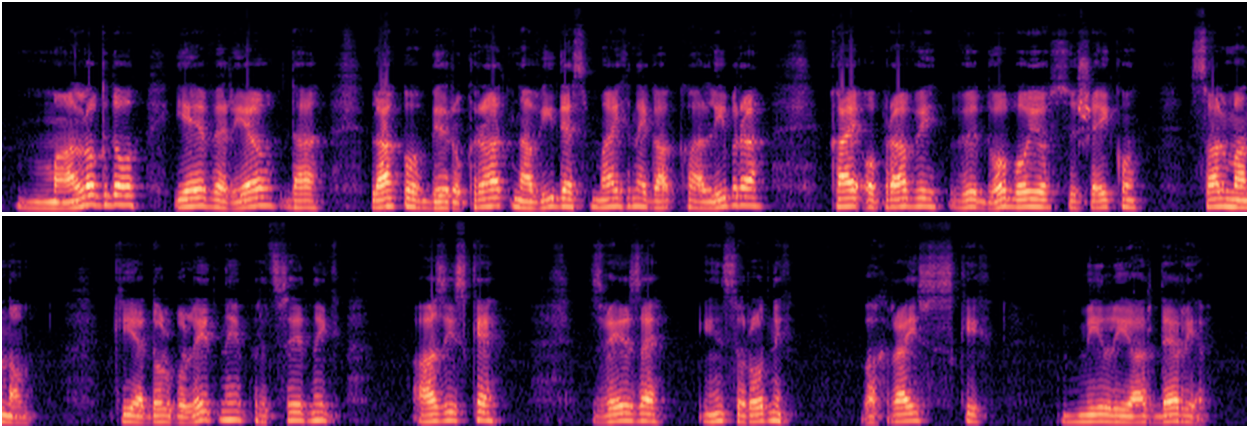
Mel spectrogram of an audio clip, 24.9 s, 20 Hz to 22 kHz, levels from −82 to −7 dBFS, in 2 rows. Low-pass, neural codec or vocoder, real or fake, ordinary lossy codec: 19.8 kHz; none; real; none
